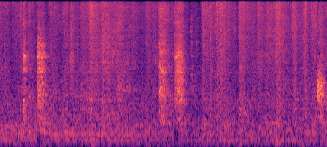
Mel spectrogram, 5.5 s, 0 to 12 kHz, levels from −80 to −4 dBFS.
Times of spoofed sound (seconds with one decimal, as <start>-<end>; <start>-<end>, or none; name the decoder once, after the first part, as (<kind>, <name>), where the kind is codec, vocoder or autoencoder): 1.1-3.1 (autoencoder, DAC-VAE); 3.8-5.1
